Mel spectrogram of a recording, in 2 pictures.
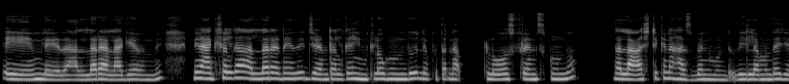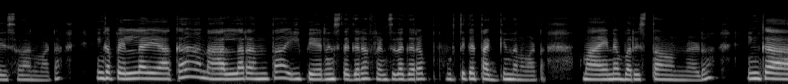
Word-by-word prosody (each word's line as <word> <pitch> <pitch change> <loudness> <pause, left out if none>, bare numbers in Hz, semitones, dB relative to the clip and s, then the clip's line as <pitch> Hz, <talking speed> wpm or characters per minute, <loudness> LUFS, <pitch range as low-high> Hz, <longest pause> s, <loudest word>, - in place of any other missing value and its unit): ఏం 230 0 0
లేదు. 215 -1 -2
అల్లరి 230 +2 +2
అలాగే 220 +1 -1
ఉంది. 220 +5 -4 0.3
నేను 290 0 +5
యాక్చువల్‌గా 285 +3 +2
అల్లరనేది 265 0 +2
జనరల్‌గా 240 +1 0
ఇంట్లో 245 +2 +2
ముందు, 245 +1 +4
లేకపోతే 250 0 -5
నా 240 - -2 0.3
క్లోజ్ 245 0 0
ఫ్రెండ్స్ 245 0 0
ముందు, 250 +4 +1 0.4
నా 255 - +3
లాస్ట్‌కి 235 +4 +2
నా - - +1
హస్బెండ్ 230 0 -1
ముందు 215 -1 -6
వీళ్ళ 235 0 +2
ముందే 235 +2 +1
చేసేదనమాట. 215 -1 -8 0.4
ఇంక 285 0 +3
పెళ్లయ్యాక, 265 0 +2 0.3
నా 255 - +1
అల్లరంతా 255 +2 +1 0.2
ఈ - - +1
పేరెంట్స్ 245 +2 +1
దగ్గర, 235 +2 0
ఫ్రెండ్స్ 235 -1 -3
దగ్గర 240 +1 -1 0.2
పూర్తిగా 255 +2 -2
తగ్గిందనమాట. 215 -2 -2 0.5
మా - - +3
ఆయనే 235 +2 +2
భరిస్టా 230 +1 -2
ఉన్నాడు. 205 +3 -7 0.5
ఇంకా 270 0 +5
245 Hz, 150 wpm, -27 LUFS, 230-260 Hz, 0.5 s, నేను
